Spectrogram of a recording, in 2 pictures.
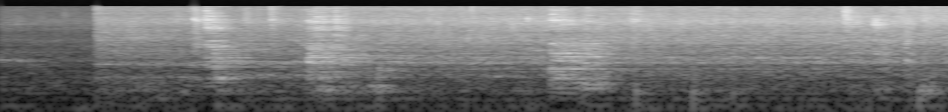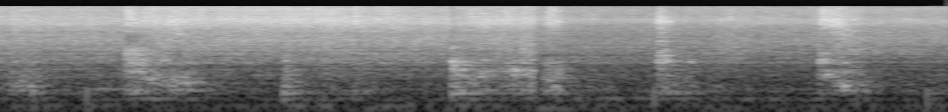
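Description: Chicken pieces in masala sizzling in a hot metal kadai while a steel ladle stirs them, scraping against the pan several times. The sizzle starts abruptly about half a second in.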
